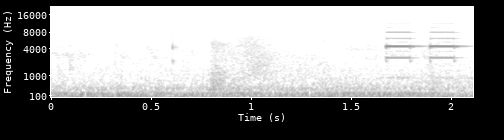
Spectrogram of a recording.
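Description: A PC speaker on a Gigabyte H61 motherboard starts beeping near the end, a rapid high-pitched repeating beep. It is the board's RAM error beep code, a sign that the salvaged board still powers on even with some components removed.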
